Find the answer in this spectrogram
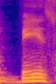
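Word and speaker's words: Bayes: দুই একবার থাকার কথা তো বোধহয় ছিল, নাকি বায়াস থিওরাম বলতা? বায়াস থিওরামই বলতাম মনে হয়। তোমরা বায়াস থিওরাম বলতা, উচ্চারণটা বোধহয় বেস হবে, বেস থিওরি হবে।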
